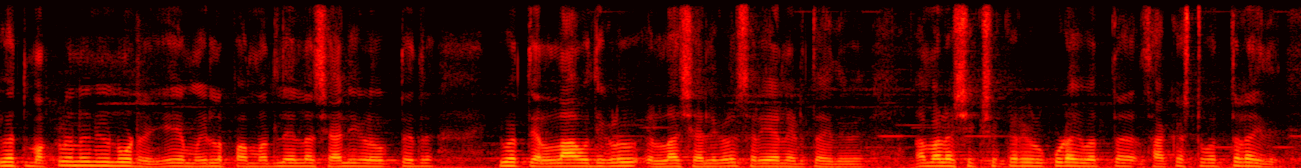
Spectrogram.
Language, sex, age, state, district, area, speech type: Kannada, male, 45-60, Karnataka, Dharwad, rural, spontaneous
